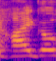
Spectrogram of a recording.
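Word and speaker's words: Higgo: garrick he hugo hego i want to say hi go because it's h-i-g-g-o but it's higo garrick hego to finish in the top 40 at plus 150.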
